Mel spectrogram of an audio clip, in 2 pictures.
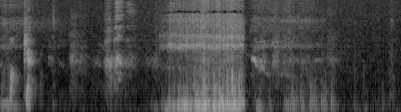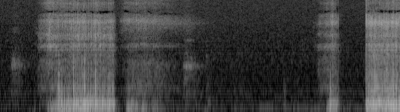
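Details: Bull boxer dog asleep, snoring loudly in long rumbling breaths, about ten a minute, with quiet pauses between; snoring.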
